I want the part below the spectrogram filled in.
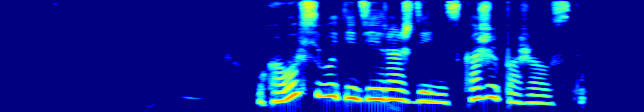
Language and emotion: Russian, neutral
